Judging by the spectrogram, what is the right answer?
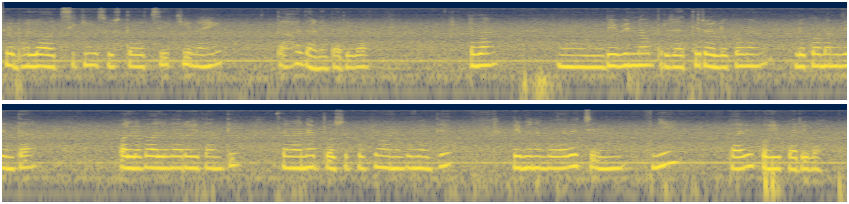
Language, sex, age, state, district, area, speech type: Odia, female, 18-30, Odisha, Balangir, urban, spontaneous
